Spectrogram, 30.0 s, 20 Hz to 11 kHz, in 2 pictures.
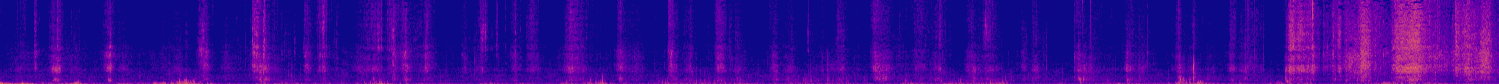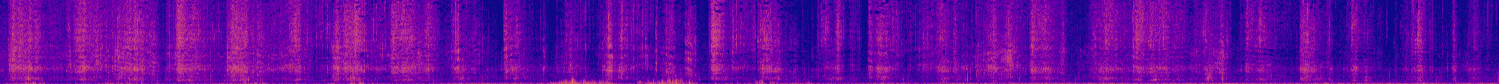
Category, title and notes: Soundscapes > Nature
Brisk walk in leaves a little wind
I recorded this on my iPhone 17 Pro Max or me walking through the leaves in my yard.
crunch, walking, wind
